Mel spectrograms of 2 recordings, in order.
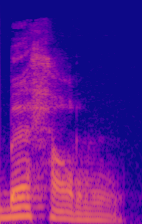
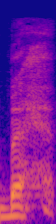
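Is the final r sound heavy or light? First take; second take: heavy; light. First: The final r is full, thick and clear. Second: The final r is thin and barely heard. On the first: The speaker calls it right. "dibacanya harusnya tebal" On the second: The speaker calls it wrong. "Bukan bah"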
